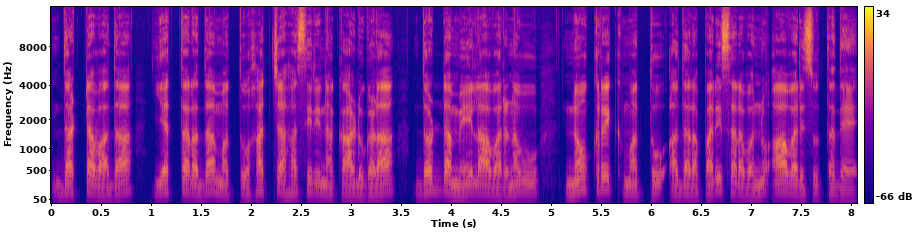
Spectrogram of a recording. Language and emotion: Kannada, neutral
